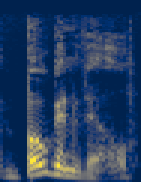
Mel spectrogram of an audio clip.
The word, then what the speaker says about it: Bougainville: Even though the French pronunciation would be Bougainville, apparently locals say Bougainville.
